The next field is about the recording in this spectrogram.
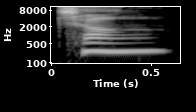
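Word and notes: qiang: tone 2

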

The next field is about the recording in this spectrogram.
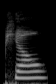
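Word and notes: piao: tone 1

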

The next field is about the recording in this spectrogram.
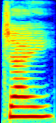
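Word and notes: zhai: tone 2

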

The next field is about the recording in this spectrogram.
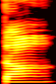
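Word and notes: da: tone 2

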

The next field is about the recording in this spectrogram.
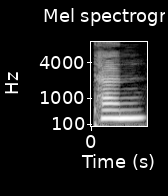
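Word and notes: tan: tone 2

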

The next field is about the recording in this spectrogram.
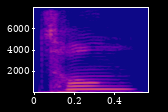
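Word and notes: cong: tone 1

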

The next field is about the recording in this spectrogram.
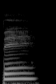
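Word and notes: bei: tone 2

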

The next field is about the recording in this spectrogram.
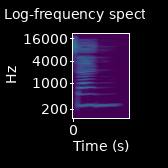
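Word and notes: zan: tone 2

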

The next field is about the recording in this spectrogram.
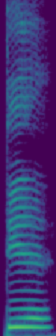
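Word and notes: die: tone 1

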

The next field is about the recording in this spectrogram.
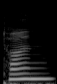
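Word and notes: tuan: tone 2

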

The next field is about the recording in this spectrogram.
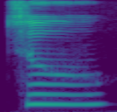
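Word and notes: zu: tone 2

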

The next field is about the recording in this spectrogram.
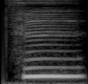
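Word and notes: zi: tone 1

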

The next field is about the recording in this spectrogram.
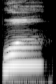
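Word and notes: wo: tone 2

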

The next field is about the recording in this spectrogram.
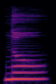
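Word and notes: nou: tone 1

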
